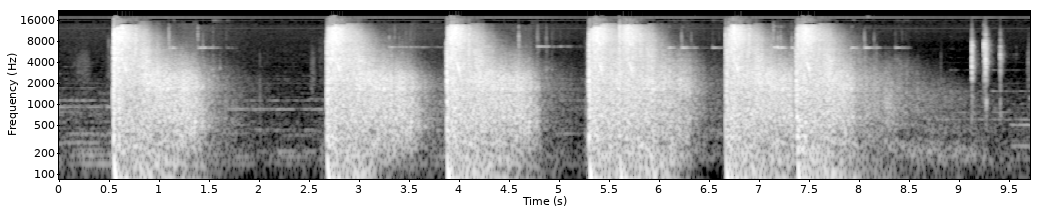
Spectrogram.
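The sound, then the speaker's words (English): Gunshots fired through a partition wall: several loud, sharp blasts spaced a second or two apart, each trailing off in a decaying rumble, with faint clicks at the very end. “Private investigator shoots a hole through the partition wall.”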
